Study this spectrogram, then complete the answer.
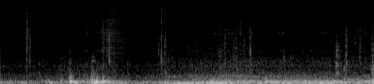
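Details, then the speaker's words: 2010 car driven over potholes near the shop. Dull, loose clunks sound as the wheels drop through holes, over road rumble. The mechanic blames worn sway bar links, not the shocks, and says people often replace shocks without checking first. "escucha un golpeteo no que golpea los dos lados esos son los suele ver links"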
